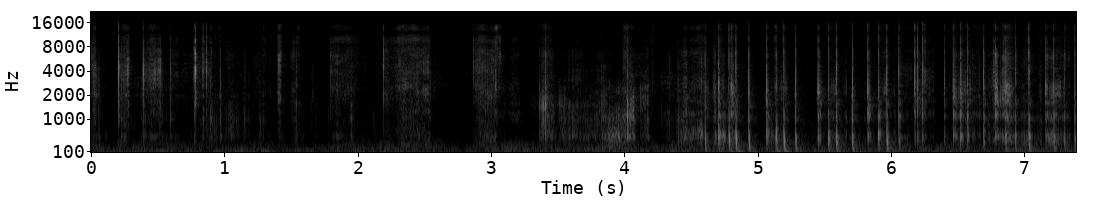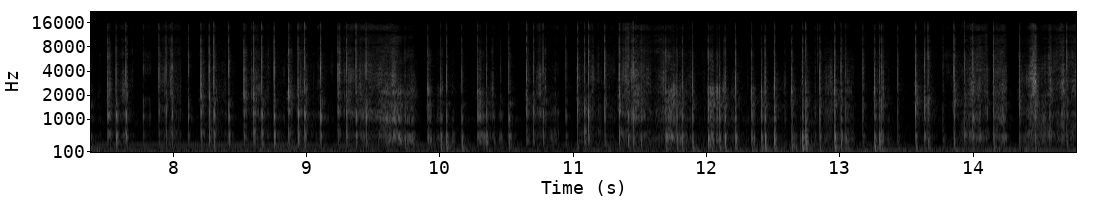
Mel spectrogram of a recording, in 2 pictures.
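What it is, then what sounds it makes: Paper notepad. Long nails tap quickly on the cover and page edges of a thick, solid-block paper memo pad with a cat-print cover and a pink edge. The result is a dense run of crisp, bright, papery clicks and scratchy ticks with almost no low end, starting sparse and then settling into a steady, rapid patter.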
